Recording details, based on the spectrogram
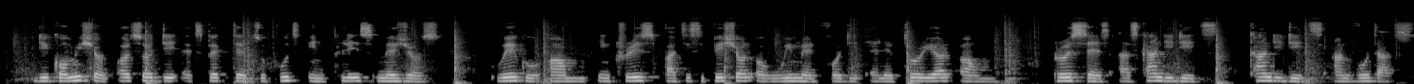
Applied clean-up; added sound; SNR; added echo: classical method spectral subtraction.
